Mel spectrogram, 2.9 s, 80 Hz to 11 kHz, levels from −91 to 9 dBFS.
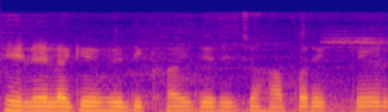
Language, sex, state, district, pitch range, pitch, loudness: Hindi, male, Chhattisgarh, Bilaspur, 120-125 Hz, 125 Hz, -17 LUFS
